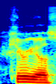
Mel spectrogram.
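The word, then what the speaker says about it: κύριος: Um, did they ever I I think the Greek word is curios which is lord. Curios or curios depending on your Greek dialect.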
